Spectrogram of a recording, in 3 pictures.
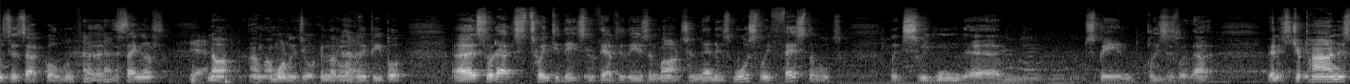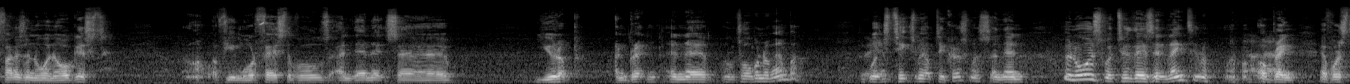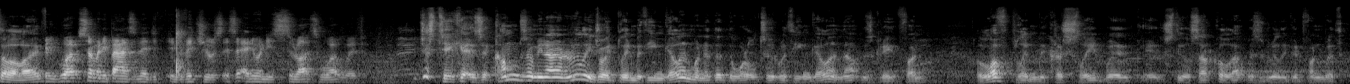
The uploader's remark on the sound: recorded at Bannermans Edinburgh 17/2/18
